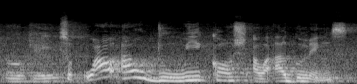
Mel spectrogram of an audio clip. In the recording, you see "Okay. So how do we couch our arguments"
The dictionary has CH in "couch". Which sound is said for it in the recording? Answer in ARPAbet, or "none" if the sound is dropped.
SH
